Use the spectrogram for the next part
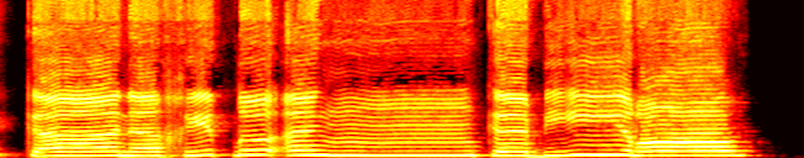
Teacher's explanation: हाँ, काना लंबा नहीं करेंगे, कान खितअन कबीरा।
